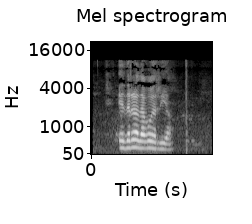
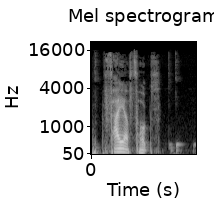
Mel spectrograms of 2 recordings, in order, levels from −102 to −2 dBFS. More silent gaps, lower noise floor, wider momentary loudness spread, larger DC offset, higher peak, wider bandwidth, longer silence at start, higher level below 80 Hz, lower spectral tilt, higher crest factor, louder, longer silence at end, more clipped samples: neither; first, -56 dBFS vs -49 dBFS; second, 15 LU vs 25 LU; neither; about the same, -6 dBFS vs -6 dBFS; second, 11.5 kHz vs 16.5 kHz; first, 0.55 s vs 0.05 s; second, -70 dBFS vs -52 dBFS; second, -3 dB/octave vs -5.5 dB/octave; second, 16 dB vs 24 dB; first, -21 LUFS vs -27 LUFS; first, 0.5 s vs 0.35 s; neither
